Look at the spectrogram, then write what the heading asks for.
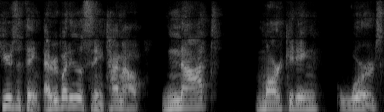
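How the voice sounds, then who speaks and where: A man sounds animated and somewhat breathy in a dry, close recording with no echo. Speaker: tech journalist hosting webinar. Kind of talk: webinar interview. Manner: fast.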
